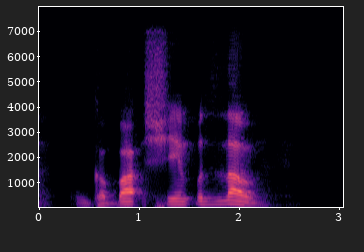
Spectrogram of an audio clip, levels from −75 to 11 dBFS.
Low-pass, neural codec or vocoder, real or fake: 7.2 kHz; codec, 16 kHz, about 1 kbps, DyCAST, with the encoder's durations; fake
